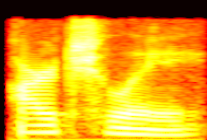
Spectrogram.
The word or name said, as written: archly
